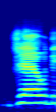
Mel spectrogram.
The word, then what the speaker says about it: Jeudi: Se lee Yeudi, licenciado, y se escribe Jeudi.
